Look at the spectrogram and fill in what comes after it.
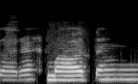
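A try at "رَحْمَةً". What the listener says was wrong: رحماتن نہیں کہیں گے, میم کے اوپر فتح ہے نا صرف. رحمت, رحمتاً وہیئ.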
